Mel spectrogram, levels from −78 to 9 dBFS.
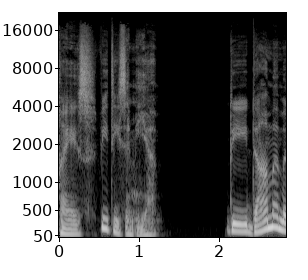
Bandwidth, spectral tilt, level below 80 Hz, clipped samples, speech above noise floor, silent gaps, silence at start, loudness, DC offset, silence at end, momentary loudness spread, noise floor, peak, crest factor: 18.5 kHz; -5 dB/octave; -30 dBFS; under 0.1%; 60 dB; none; 0 s; -17 LUFS; under 0.1%; 0 s; 10 LU; -76 dBFS; -2 dBFS; 14 dB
